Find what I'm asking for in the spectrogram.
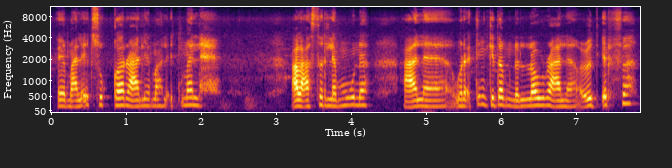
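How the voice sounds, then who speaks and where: In her home kitchen, a tired woman with a rural Egyptian accent talks viewers through each step of her cooking in a casual way. Her mid-range voice has a darkish tone.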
